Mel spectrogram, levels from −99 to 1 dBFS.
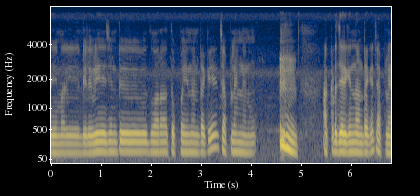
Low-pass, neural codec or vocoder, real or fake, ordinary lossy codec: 7.2 kHz; none; real; none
